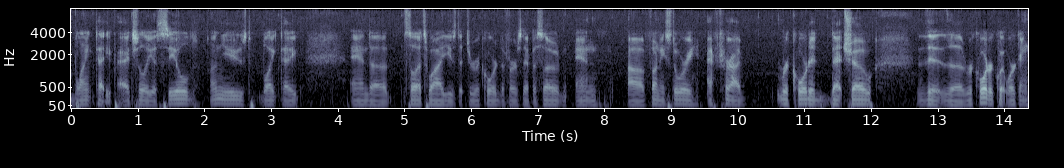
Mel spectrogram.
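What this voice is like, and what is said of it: Mild Kentucky accent. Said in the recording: “my accent's actually not terribly thick ... I grew up in central Kentucky ... the further west you go, the milder the accent is”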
